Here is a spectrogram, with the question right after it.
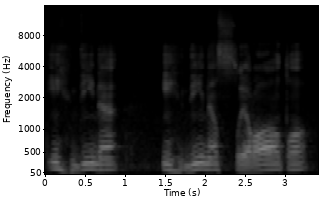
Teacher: كسر كامل ثم نرقق النون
